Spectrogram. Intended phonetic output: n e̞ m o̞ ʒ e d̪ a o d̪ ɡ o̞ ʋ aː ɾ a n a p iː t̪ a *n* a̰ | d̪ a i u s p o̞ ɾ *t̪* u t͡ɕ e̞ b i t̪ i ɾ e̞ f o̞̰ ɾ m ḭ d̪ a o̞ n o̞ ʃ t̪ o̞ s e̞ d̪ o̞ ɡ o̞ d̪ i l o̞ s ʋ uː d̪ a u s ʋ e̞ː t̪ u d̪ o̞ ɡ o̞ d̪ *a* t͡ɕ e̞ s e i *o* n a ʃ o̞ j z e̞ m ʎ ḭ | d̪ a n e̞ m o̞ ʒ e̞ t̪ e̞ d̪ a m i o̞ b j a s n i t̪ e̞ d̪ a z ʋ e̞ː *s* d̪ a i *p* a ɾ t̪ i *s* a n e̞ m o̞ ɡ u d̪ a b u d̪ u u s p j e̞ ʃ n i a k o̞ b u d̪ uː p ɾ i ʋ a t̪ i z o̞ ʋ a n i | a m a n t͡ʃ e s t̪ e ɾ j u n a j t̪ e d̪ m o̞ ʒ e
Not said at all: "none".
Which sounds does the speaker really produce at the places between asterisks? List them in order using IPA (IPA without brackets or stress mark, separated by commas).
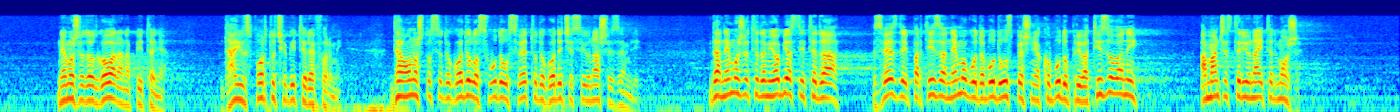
ɲ, t̪, i, u, z, p, z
